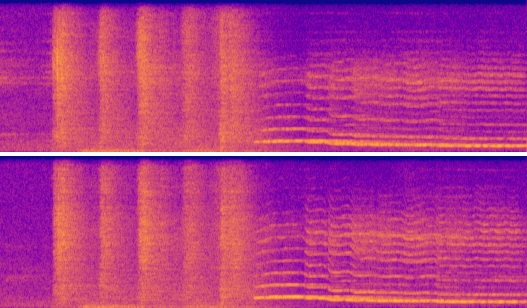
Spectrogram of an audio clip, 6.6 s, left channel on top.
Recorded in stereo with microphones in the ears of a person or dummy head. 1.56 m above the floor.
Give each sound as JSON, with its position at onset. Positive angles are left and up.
{"t": 0.6, "sound": "footsteps", "side_deg": 50, "distance_m": 2.5}
{"t": 3.2, "sound": "singing", "side_deg": -55, "distance_m": 0.8}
